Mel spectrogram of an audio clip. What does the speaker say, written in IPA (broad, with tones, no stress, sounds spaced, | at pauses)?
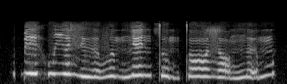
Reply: ɓ e˧ h w i˧ ə̯ z ɨ˨˩ ə̯ v ə̰˧˨ m n ɛ˧ n t̪ o̰˧˨ m t̪ ɔ˧ z ɔ̰˧˨ ŋ ə̰˧˥ m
